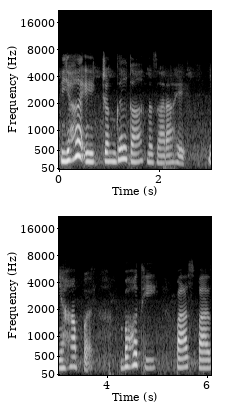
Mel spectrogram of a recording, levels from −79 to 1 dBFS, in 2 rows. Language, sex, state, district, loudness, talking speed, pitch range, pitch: Hindi, male, Madhya Pradesh, Dhar, -17 LUFS, 120 wpm, 205-240 Hz, 215 Hz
